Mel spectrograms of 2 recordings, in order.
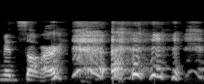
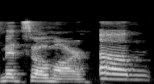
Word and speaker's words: Midsommar: If people have seen Midsommar, and we refuse to pronounce it Midsummer, it's spelled Midsommar. It's Midsommar. That's the cosplay I'm working on until, like, March.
